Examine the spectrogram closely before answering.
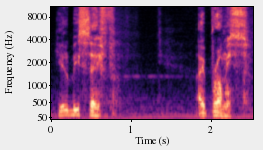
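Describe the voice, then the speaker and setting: An actor playing a fierce, loyal young guerrilla fighter in a cinematic video game, speaking bluntly and earnestly. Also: male voice, medium pitch, slow, slight background noise, natural voice. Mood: firm. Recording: loud music behind the voice.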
